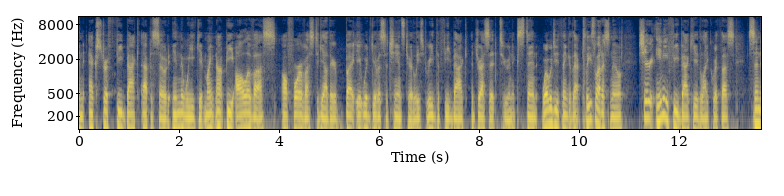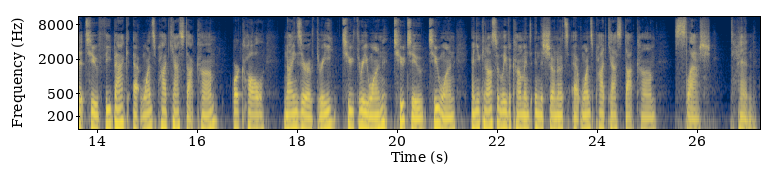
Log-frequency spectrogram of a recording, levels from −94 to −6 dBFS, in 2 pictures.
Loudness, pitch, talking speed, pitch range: -19 LUFS, 110 Hz, 170 wpm, 100-125 Hz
